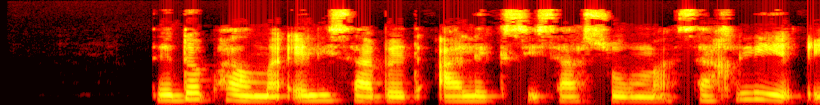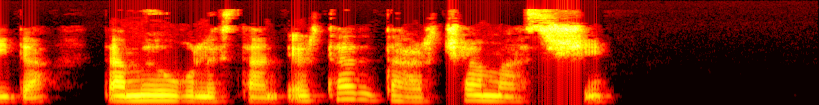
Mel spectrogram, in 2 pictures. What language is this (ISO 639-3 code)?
kat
